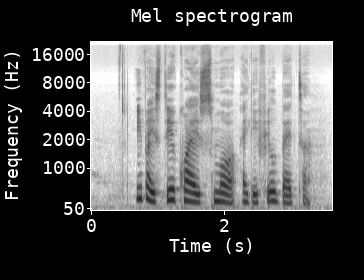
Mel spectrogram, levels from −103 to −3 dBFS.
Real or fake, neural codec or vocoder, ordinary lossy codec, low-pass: real; none; none; none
